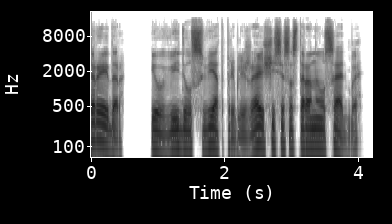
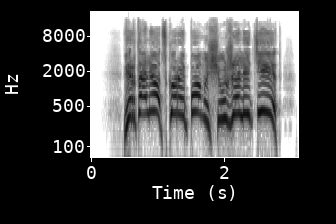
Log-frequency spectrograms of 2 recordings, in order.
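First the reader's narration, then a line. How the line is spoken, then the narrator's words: Shouted. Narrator (Russian): прокричал Давид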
